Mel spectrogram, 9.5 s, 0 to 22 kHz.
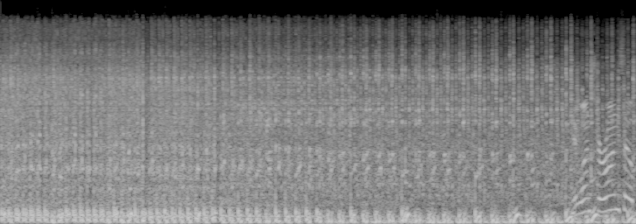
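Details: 83-year-old John Deere B two-cylinder tractor, sat 20 years with a stuck engine, revived: slow, even popping settles into a steady idle with no knocks or misses; first start, running healthy.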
